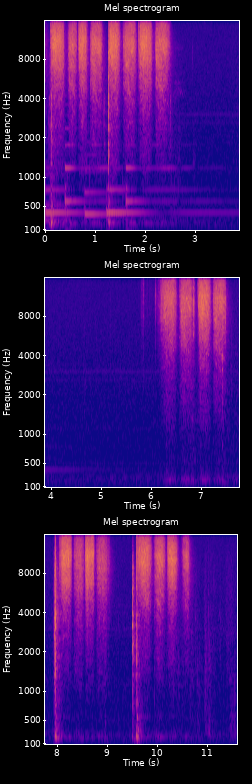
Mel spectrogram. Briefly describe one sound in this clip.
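A hand roller rolls over sticky ink in quick back-and-forth strokes with a tacky hiss.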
